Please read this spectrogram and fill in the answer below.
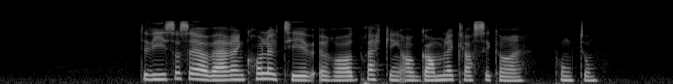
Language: Norwegian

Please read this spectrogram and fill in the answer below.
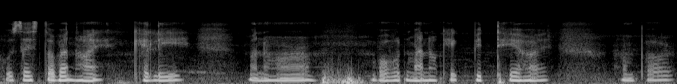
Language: Assamese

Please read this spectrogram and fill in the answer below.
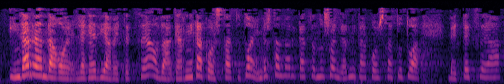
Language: Basque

